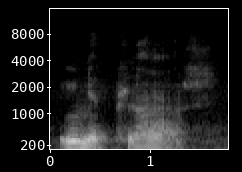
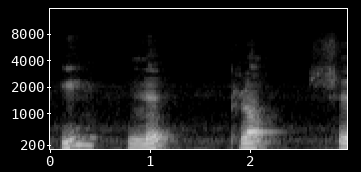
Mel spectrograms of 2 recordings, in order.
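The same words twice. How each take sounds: First: Said in the usual way. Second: "Une" and "planche" said apart with a pause between; slow split reading of "Une planche"; word by word. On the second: Shown as a demonstration. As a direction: read "Une … planche" one word at a time. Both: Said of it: "lis les mots".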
